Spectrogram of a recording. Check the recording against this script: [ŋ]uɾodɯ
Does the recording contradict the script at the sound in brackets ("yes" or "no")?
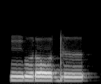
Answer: no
